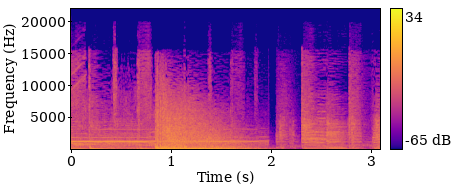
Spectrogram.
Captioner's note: cheering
